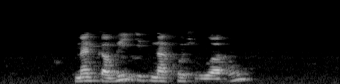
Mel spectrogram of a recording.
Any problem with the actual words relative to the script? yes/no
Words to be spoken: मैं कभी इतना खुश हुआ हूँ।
no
